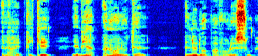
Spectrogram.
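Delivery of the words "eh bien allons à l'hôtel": high-pitched, irritated quote; annoyed, imitated consent. A narrator's reading. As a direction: repeat her testy reply with raised pitch. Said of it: "du ton le plus irrité".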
